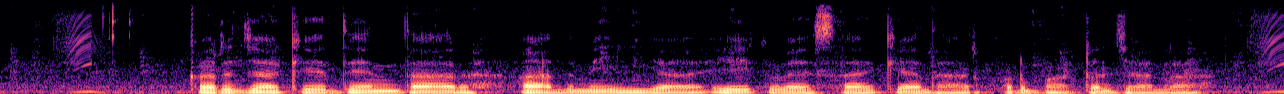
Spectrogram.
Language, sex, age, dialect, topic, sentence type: Bhojpuri, male, 31-35, Western, banking, statement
